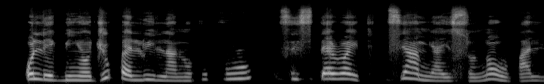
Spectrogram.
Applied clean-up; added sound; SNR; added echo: neural mask model Resemble Enhance denoiser.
